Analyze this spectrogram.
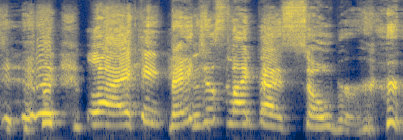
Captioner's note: laughing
